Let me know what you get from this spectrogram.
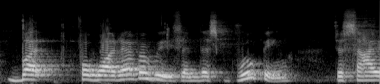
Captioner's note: none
